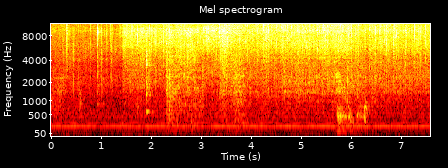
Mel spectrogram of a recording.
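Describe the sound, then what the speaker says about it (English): A cheese omelette sizzles and fries steadily in a pan, with a few stirring scrapes and a soft thump as it is flipped; a voice speaks briefly near the start. "Then I'm going to try and flip it over into an omelet."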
